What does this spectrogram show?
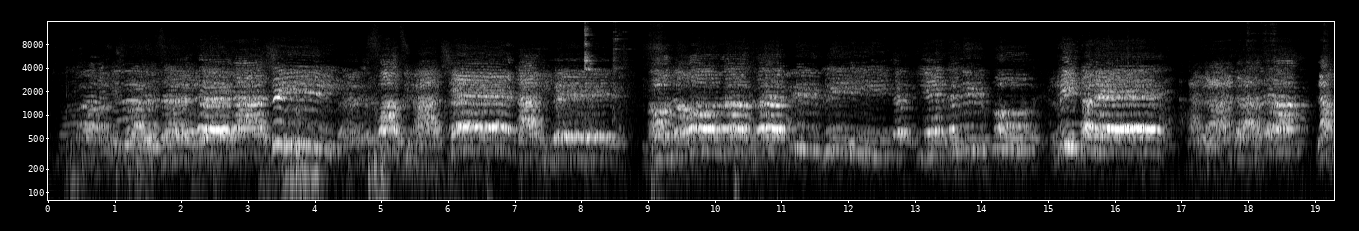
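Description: A crowd of voices sings the traditional 'hymne de la gifle' anthem together, loud, in sustained phrases broken by brief pauses, the unison rough and partly shouted, with hats and caps taken off and hands on hearts.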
